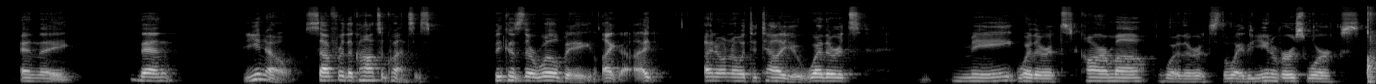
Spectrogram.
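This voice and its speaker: A woman with an American accent speaks at a fairly slow pace, with ordinary pitch variation. She leaves long, frequent pauses. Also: fairly low pitch for a woman. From Los Angeles, US. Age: 60s. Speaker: author and screenwriter. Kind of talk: casual chat.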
